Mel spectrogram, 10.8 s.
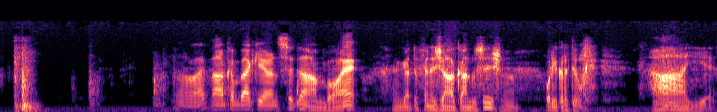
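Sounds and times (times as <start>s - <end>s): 
low steady hum: 0.0s - 10.7s
door closing thud: 0.2s - 0.7s
speech: 3.2s - 9.0s, 9.8s - 10.7s.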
